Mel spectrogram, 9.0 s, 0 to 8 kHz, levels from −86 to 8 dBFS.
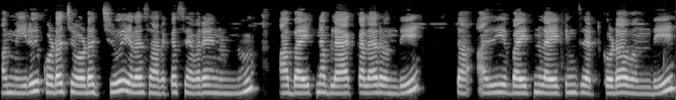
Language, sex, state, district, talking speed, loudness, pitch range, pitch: Telugu, female, Andhra Pradesh, Srikakulam, 135 wpm, -15 LUFS, 220-240 Hz, 225 Hz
